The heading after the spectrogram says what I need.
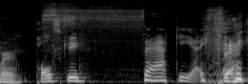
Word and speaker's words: Psaki: The former press secretary, Pulaski is her name, or Polsky? Psaki, I think. Psaki? Pulaski. The P is silent.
